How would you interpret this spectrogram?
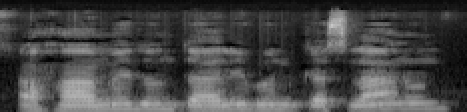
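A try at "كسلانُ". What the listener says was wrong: कसला, अब यहाँ पर कसलानुन नहीं पढ़ेंगे, कसलानु, तो ये रूल से हटा हुआ लफ्ज है, इसको साइड में ले लेंगे, है ना।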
